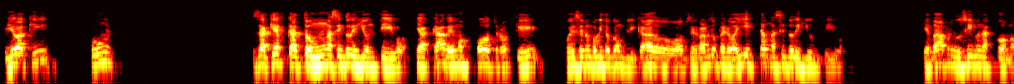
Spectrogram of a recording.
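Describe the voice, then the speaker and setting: A man's voice: mid-range voice, steady tone, moderate pace. Man teaching an online class. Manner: explains patiently, addresses listeners as brothers. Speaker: Bible Hebrew teacher. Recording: slightly dull online class audio.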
